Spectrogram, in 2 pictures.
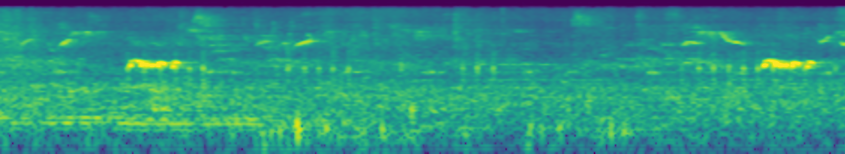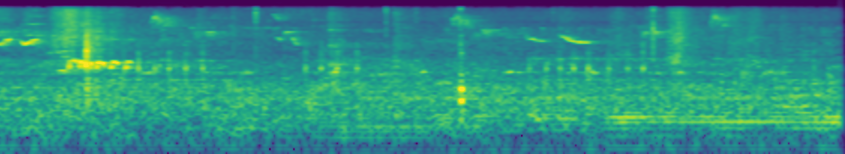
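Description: Outdoor ambience of small birds chirping, with short high calls and a few brief trills, over a faint steady background of insects.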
